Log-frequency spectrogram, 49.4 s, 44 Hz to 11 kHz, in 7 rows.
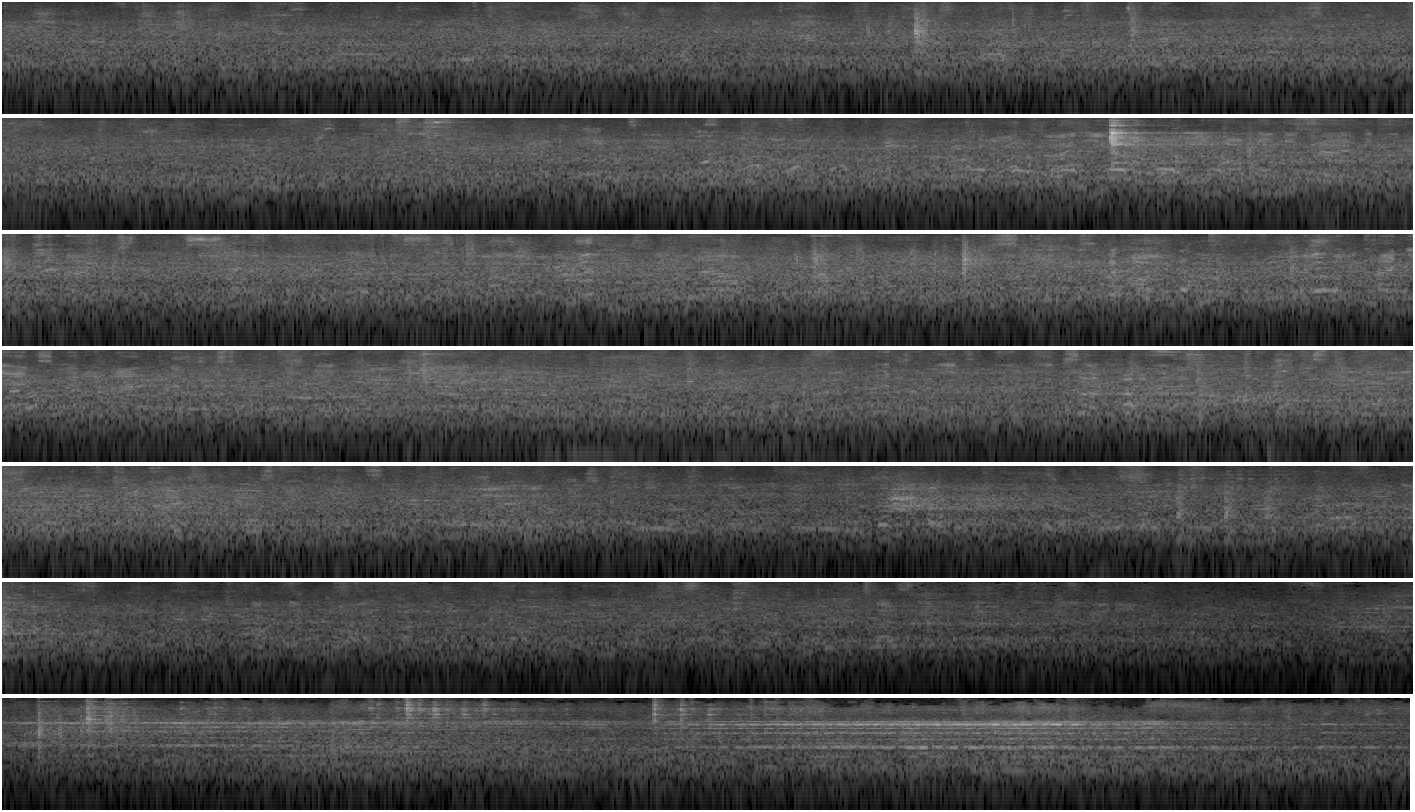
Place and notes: Markthalle Basel, Basel, Schweiz - alte Markthalle
Scenery in the alte Markthalle with its huge dome of 26 meters height which reflects with great echo all the noise produced by people eating & drinking, children playing and marquees preparing fresh food.
Zoom H6, MS Microphone
Basel, Switzerland, 10 February 2018, 15:00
